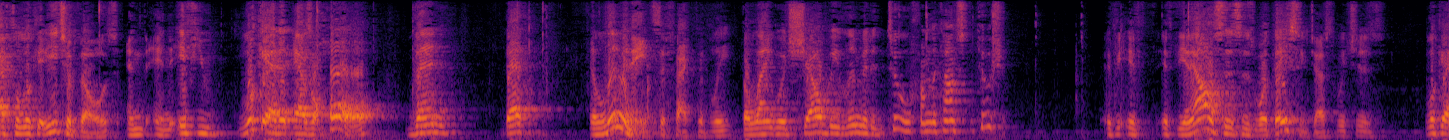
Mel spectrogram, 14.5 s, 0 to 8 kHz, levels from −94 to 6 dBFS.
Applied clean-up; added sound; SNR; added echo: none; none; none; none.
